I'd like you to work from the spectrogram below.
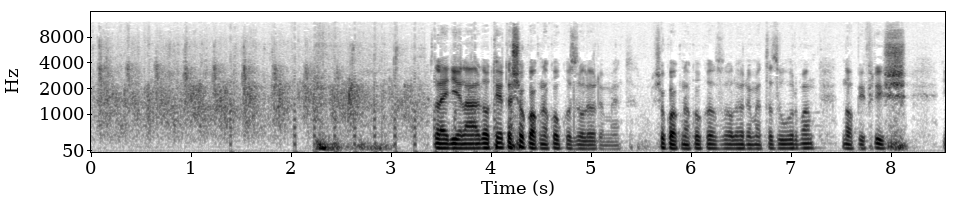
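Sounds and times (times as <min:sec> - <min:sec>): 
room full of people applauding: 0:00.0 - 0:03.5
speech: 0:03.4 - 0:08.5.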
